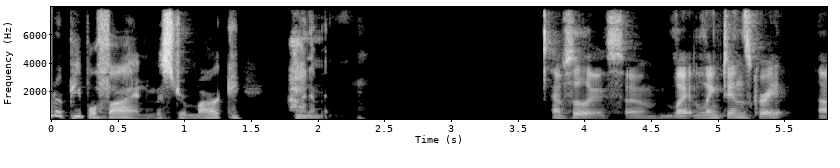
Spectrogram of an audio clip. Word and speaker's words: Hinaman: Mark Hinaman? Absolutely. So LinkedIn's great. Mark, right? We talked about the pronunciation, but the spelling is just like Chinaman without the C.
